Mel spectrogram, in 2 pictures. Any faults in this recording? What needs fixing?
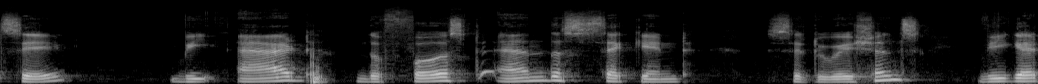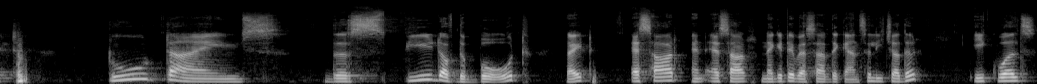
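A time-stretched section runs from 0.0 to 14.74 s: the audio plays at roughly half speed (0.51×) with unchanged pitch, sounding like it drags, likely from software repeating short pieces to lengthen it. A spectrogram shows stretched, doubled-looking onsets. Stretching should happen before export, with a better algorithm, or not at all.

A call bitrate drop spans 8.7 to 13.43 s: the sound turns rough and watery, and the top end falls from 20 kHz to 12 kHz, fitting an encoder cut from about 40 to 15 kbps. The spectrogram shows a flat ceiling at 12 kHz. Setting a higher minimum bitrate would prevent it.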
